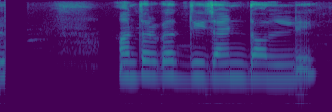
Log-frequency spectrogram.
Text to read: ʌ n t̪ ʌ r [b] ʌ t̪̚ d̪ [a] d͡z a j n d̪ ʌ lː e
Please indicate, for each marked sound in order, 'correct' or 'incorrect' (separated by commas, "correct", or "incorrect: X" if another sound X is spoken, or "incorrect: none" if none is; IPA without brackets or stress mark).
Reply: incorrect: ɡ, incorrect: i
